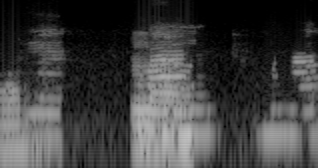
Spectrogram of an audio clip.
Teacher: Nah, ini bibir dirapatkan. Tapi bunyinya keluarnya dari hidung.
